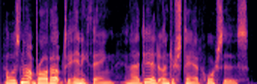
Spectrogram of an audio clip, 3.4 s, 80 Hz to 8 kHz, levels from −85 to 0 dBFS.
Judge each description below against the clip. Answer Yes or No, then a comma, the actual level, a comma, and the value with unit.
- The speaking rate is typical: No, fast, 210 wpm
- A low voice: No, high, 195 Hz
